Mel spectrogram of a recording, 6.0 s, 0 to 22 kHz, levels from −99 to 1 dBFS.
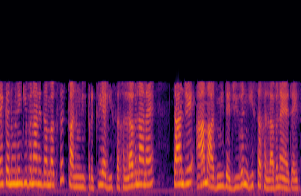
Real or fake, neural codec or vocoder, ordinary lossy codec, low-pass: real; none; AAC, 16 kbps; 7.2 kHz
